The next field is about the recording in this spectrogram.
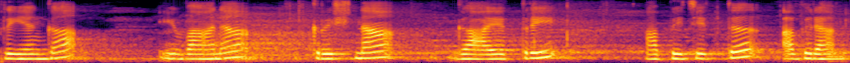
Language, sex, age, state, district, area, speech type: Malayalam, female, 18-30, Kerala, Kottayam, rural, spontaneous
